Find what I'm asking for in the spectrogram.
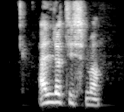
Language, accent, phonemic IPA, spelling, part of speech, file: French, Canada, /a.lɔ.tis.mɑ̃/, allotissement, noun, LL-Q150 (fra)-allotissement.wav
- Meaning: allotting, allotment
